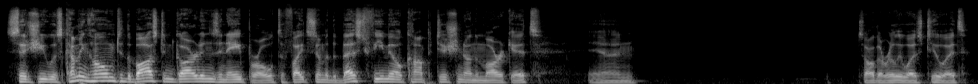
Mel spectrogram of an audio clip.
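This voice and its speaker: A man's voice: on the low side, lively intonation, moderate pace, pauses often. A man hosting a wrestling podcast, giving a casual, sarcastic and crude play-by-play review of an old broadcast. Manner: sarcastic, crude, dry humor.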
